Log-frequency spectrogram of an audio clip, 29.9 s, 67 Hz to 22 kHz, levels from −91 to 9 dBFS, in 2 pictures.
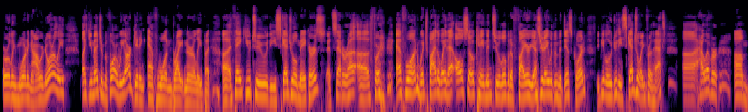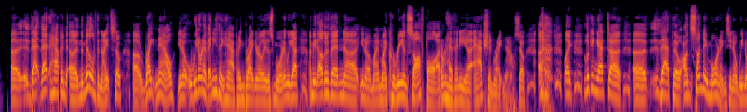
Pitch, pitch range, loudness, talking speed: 150 Hz, 130-175 Hz, -21 LUFS, 240 wpm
